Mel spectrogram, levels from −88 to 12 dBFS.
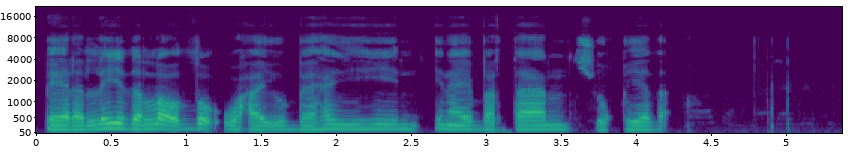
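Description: No technical faults can be heard anywhere in this recording.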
